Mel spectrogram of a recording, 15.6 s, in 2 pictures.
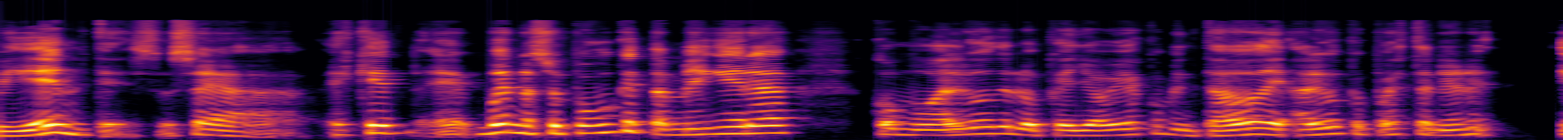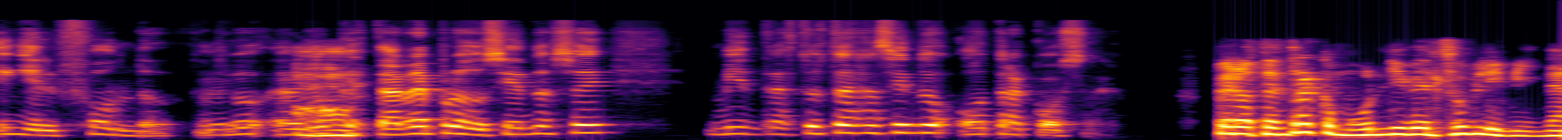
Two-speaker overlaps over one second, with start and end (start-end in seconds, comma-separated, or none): none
